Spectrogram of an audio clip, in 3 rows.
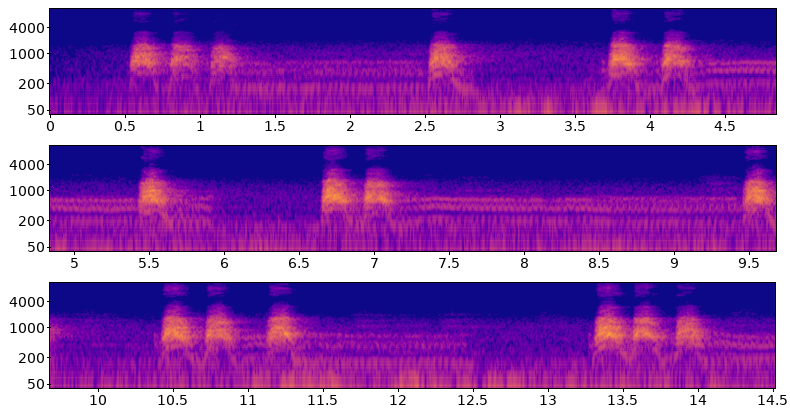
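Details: Tiny dog barking loudly, captured on a Zoom H5 handheld recorder: about fifteen sharp, bright barks in irregular bursts, often doubled or tripled in quick succession with pauses of one to two seconds, over a faint steady low hum.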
